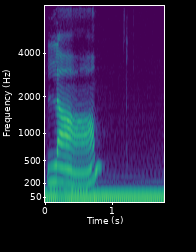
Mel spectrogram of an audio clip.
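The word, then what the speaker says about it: لام: Lam.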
